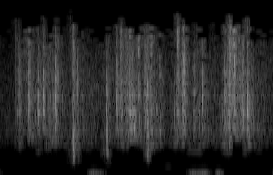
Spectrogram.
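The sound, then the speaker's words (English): Keys jangle and scrape against a garage door lock in quick bursts of small metallic clicks and rattles, continuing unevenly for several seconds with no voices. “Oh, darling, toss me the keys to the garage, will you? So I can open the doors for you.”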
